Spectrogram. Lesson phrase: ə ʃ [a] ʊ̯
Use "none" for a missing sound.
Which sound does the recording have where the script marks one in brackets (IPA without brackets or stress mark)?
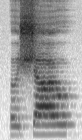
a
